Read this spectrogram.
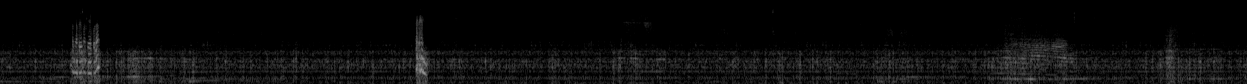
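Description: A soldering iron hisses faintly as it melts solder.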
